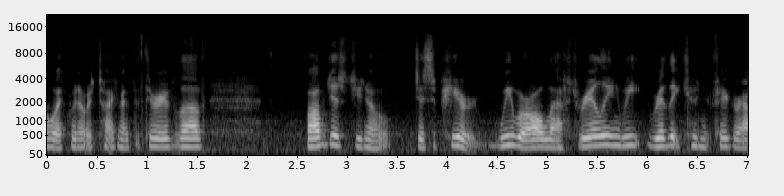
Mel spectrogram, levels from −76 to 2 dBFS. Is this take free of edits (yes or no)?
no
